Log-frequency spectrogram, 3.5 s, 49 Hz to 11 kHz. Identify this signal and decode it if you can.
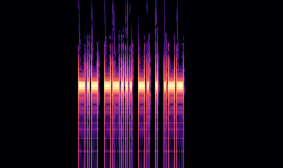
Morse code, heard as a keyed tone, about 46 wpm, 700 Hz. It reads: K7NEW
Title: NA SOTA Chaser Callsigns 45wpm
